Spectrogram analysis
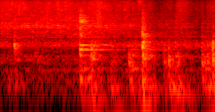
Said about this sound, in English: So in the current moment, we are frying up the onions.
